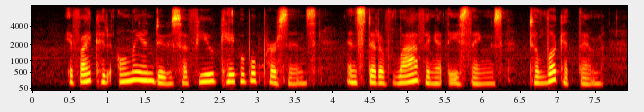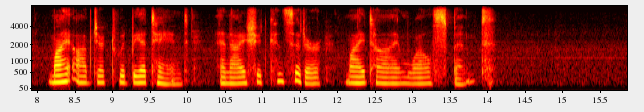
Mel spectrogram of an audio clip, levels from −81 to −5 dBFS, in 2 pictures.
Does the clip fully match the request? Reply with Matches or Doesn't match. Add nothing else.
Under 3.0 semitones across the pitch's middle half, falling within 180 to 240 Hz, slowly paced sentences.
Doesn't match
